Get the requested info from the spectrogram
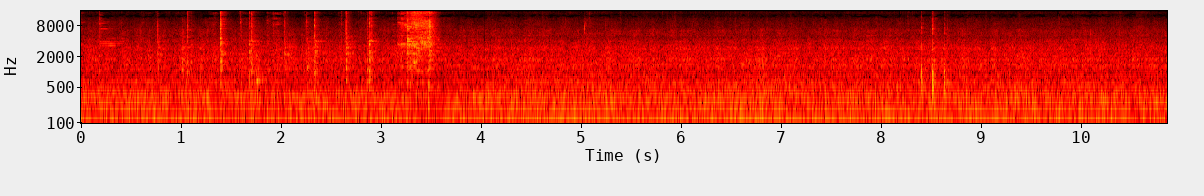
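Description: Metal spatula clicking and scraping on a round metal griddle while a griddle cake (麥仔煎) is worked: a quick run of sharp clicks ending in a short, loud scrape about three seconds in. After that a steady low hum continues, with a few light taps near the end.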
